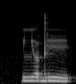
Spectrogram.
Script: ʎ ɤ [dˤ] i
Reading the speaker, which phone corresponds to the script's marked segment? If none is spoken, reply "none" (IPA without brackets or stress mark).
d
